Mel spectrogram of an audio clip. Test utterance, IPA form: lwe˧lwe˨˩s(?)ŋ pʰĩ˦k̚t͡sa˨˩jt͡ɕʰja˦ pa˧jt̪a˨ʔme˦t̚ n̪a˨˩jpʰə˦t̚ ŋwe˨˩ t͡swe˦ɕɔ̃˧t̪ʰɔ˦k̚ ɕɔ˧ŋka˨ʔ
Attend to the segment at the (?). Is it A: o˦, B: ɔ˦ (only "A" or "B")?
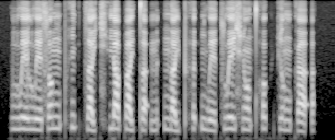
B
